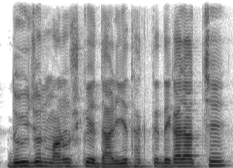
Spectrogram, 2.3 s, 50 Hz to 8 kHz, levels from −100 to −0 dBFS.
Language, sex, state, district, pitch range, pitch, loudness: Bengali, male, West Bengal, Alipurduar, 155-175 Hz, 160 Hz, -16 LUFS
